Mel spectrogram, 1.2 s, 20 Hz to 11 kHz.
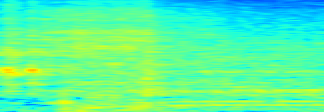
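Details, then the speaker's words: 2000 Lexus ES300 bought as having a dead transmission: a quick crank catches at once and settles into a smooth, even idle with no knocks or misses. Normal start and idle; the engine is healthy, though the car won't move in gear. "Engine sounds good. It started right up and it runs really well."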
